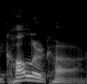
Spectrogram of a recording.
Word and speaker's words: Kolarkar: Kolarkar? Yeah, Kolarkar. Oh, Kolarkar. Yeah. I knew I was missing a one vowel probably. No, it's good. I tell white people to say collar car.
